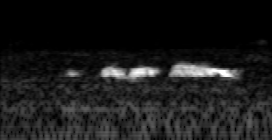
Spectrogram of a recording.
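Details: A decoy spotted dove calling in the thổ voice style, faint against steady background hiss. Brief low coos are followed by a longer, drawn-out rolling coo.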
